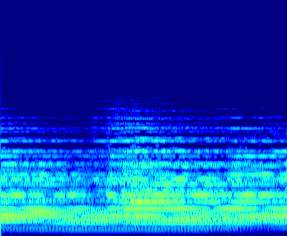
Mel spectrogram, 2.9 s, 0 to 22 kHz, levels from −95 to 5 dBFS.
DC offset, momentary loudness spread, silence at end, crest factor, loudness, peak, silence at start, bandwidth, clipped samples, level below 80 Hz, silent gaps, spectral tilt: under 0.1%; 6 LU; 0 s; 14 dB; -42 LUFS; -26 dBFS; 0 s; 4.2 kHz; under 0.1%; under -90 dBFS; none; -5.5 dB/octave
